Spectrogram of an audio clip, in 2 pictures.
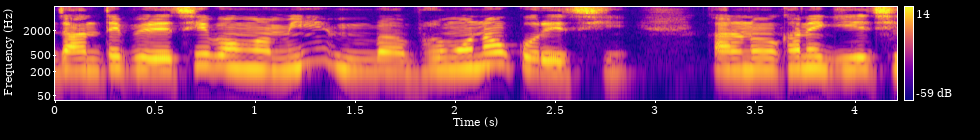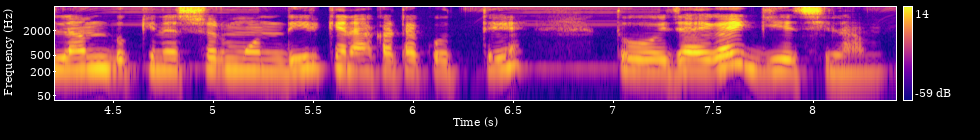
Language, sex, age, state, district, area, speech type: Bengali, female, 45-60, West Bengal, Bankura, urban, spontaneous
